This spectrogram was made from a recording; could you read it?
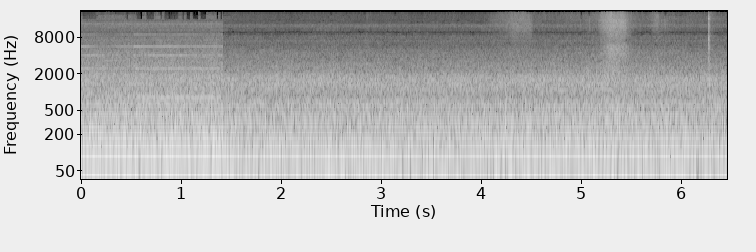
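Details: Lexus IS250 V6 at idle: lumpy, uneven idle with an irregular low stumble, a single-cylinder misfire from a burnt valve.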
